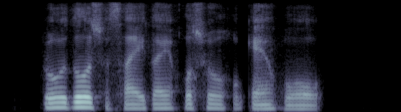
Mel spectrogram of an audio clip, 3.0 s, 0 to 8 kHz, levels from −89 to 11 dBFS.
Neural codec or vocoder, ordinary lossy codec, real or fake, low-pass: codec, 24 kHz, 0.9 kbps, WavTokenizer, small release; AAC, 48 kbps; fake; 7.2 kHz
